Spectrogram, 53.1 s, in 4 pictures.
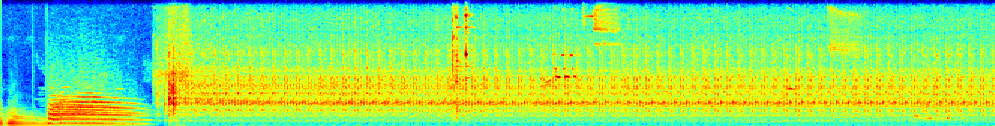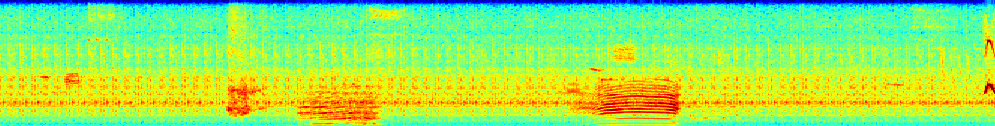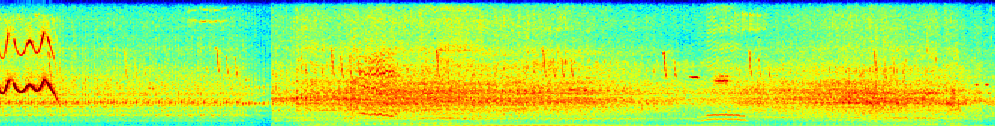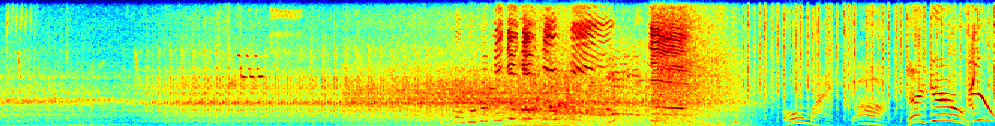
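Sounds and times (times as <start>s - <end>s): high warbling chirp: 0.2s - 2.1s, 25.0s - 27.4s
cow mooing: 0.6s - 2.1s, 16.3s - 18.4s, 20.7s - 22.8s
tractor engine idling: 0.6s - 53.0s.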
